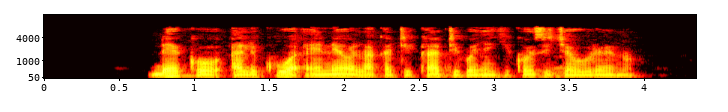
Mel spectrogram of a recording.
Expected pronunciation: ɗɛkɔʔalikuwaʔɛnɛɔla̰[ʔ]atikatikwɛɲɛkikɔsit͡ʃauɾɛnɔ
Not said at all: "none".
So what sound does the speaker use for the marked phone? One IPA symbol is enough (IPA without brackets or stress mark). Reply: k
